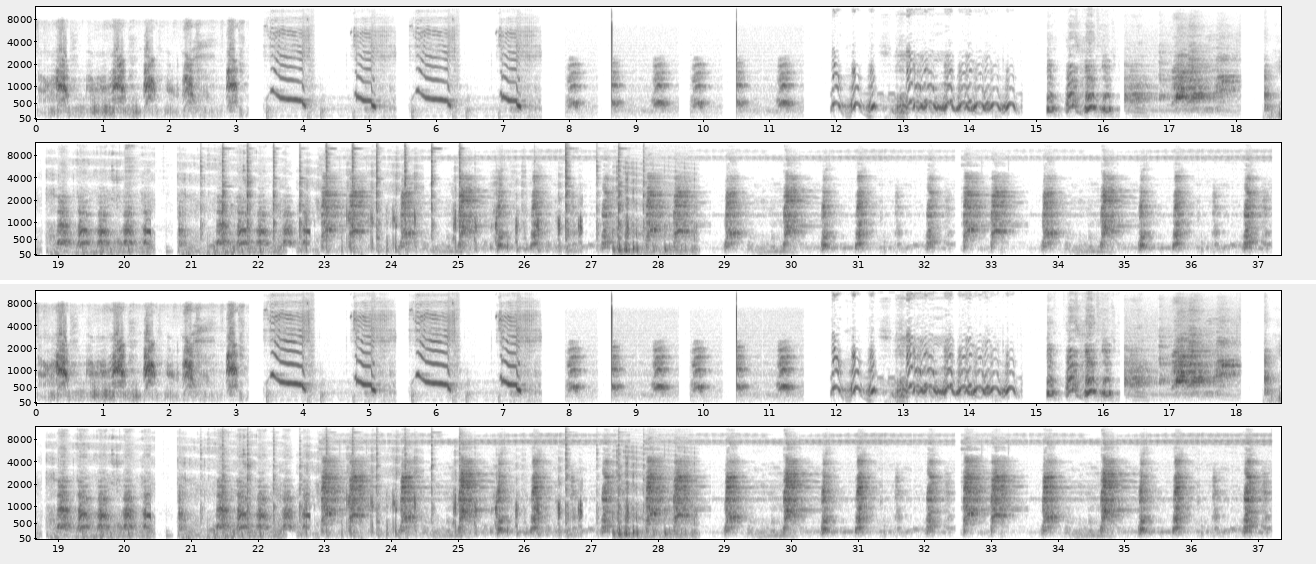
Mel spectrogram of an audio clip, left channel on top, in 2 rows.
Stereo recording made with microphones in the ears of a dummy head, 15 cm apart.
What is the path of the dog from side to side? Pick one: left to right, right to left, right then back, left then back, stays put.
stays put.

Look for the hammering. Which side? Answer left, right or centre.
left.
